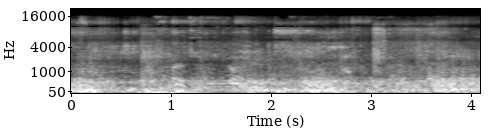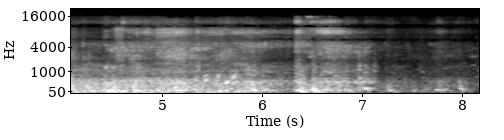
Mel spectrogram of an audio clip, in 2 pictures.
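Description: Blows strike monsters in a fight.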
